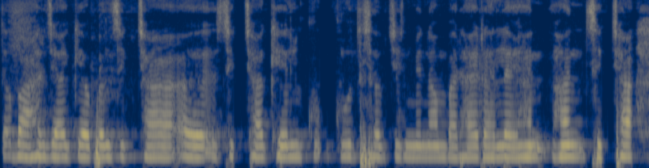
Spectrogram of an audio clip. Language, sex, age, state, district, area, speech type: Maithili, female, 18-30, Bihar, Begusarai, urban, spontaneous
